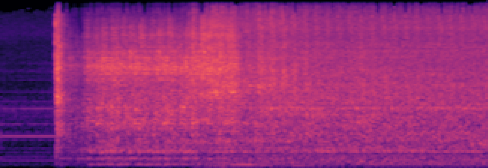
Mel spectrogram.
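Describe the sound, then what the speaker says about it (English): A cold classic car engine cranks and catches with a sudden burst, then settles into a loud, steady idle roar with a low rumble that holds to the end. "it's very cold where we are, so we're going to have a cold startup"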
